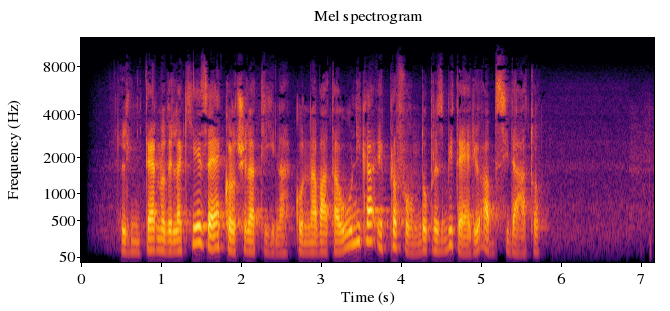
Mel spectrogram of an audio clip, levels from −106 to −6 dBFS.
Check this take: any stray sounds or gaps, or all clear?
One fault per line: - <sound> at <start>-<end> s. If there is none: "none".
none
